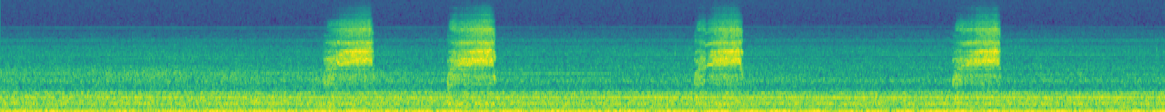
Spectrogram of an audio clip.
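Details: Nest box in Florida holding three American barn owl chicks (Tyto alba pratincola) of very different sizes; four noisy, hissing shrieks in two loose pairs, each under half a second, over a low steady hum.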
